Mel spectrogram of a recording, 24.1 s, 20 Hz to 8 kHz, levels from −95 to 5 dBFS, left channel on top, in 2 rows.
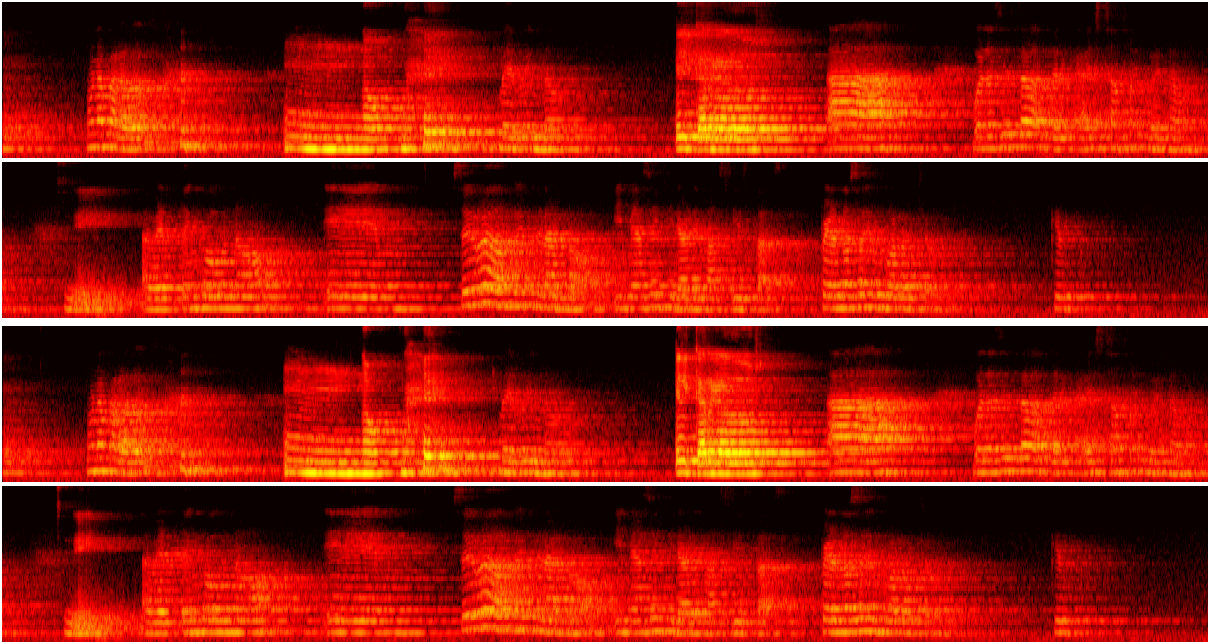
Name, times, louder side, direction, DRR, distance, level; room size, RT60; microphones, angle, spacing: voice 1, 0.8-2.0 5.0-5.7 8.2-9.0 9.3-12.0 12.4-12.6 13.5-14.7 15.3-16.1 16.6-19.8 20.2-21.5 22.6-22.9, equal, 15° left, -1 dB, 1.1 m, -38 dB
voice 2, 2.8-4.5 6.7-7.6 12.7-13.1, right 2 dB, 80° right, 3 dB, 1.0 m, -27 dB
12.0 x 6.1 x 4.9 m, 2.5 s
head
